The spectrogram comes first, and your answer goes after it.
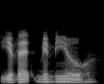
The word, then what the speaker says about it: Mimieux: was then replaced with Yvette Mimieux. Wow. Again, I don't know if that's how you pronounce her last name. No, that's pretty. Yeah, that's good. Yeah, it's French.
